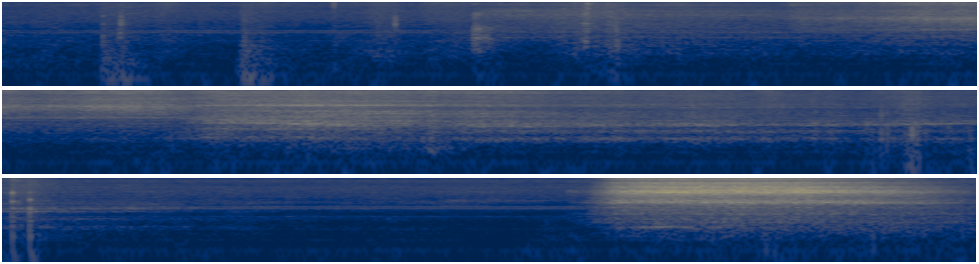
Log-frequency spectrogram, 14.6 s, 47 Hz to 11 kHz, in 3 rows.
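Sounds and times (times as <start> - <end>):
person doing a slow breathing exercise: 2.5 - 11.0, 12.6 - 14.6
forceful hissing exhale: 3.9 - 10.6, 12.7 - 14.6.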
